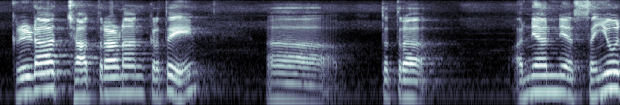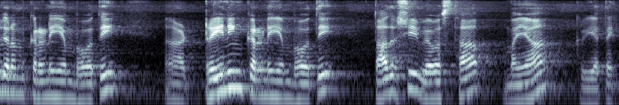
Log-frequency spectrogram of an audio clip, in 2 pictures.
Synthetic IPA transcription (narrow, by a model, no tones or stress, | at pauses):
kɾiɽaːt͡ʃʰaːt̪ɾaːɳaːŋkɾɪt̪eː | t̪ɐt̪ɾɐ | ɐ̰njaːnjɐsɐ̃jjoːd͡ʒɐnɐmkɐɾɐɳiːjɐmbʱɐʋɐt̪i | ʈɾeːniŋɡ̚kɐɾɐɳiːjɐmbʱɐʋɐt̪it̪aːd̪ɾɐʃiːʋjɐʋɐst̪ʰaːmɐjaːkɾijɐt̪eː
